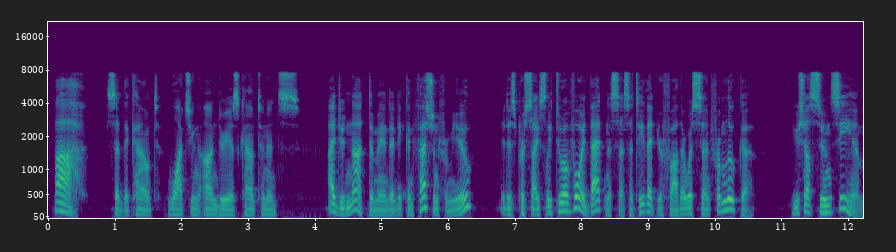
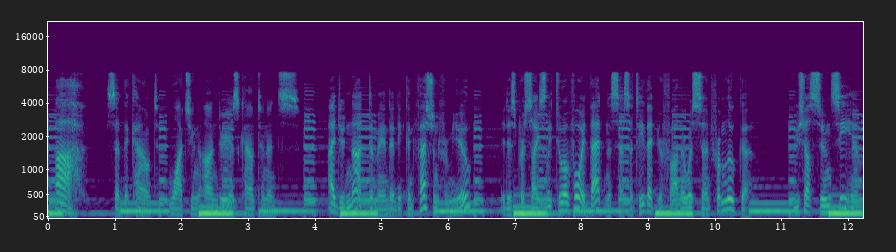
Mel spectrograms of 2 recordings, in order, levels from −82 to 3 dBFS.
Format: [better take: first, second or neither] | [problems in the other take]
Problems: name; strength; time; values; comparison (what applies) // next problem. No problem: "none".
first | background sound (Electric guitar); 4 dB above the speech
